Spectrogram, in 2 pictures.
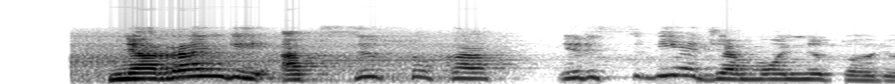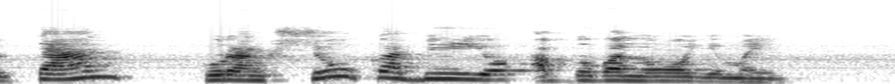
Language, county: Lithuanian, Šiauliai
